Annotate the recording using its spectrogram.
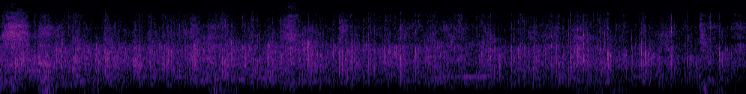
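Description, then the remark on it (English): A large group claps steadily for several seconds at a church service, a dense, sustained wash of hand claps with no clear individual rhythm, loud and continuous throughout. “Somebody clap your hands in the house right now.”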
